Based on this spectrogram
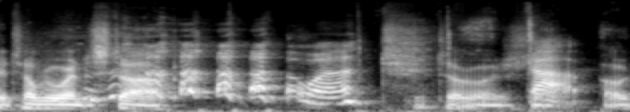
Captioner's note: laughing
